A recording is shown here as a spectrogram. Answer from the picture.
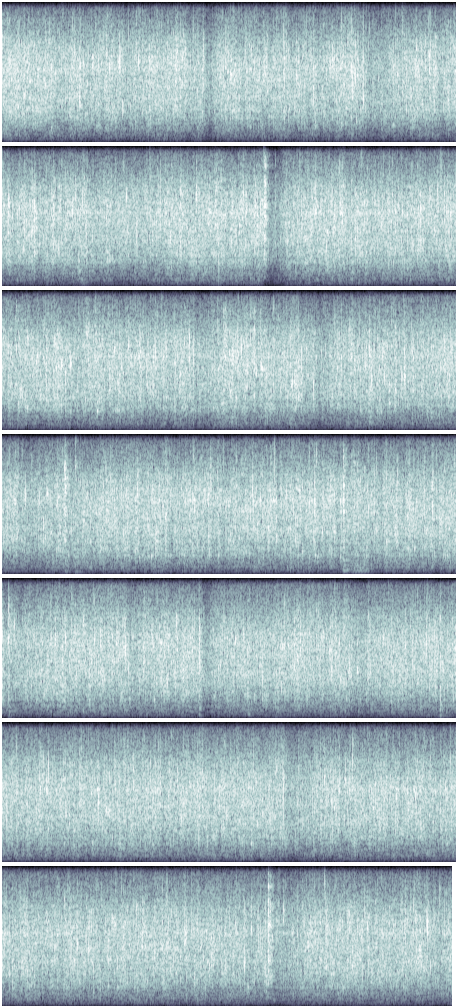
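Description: Chicken wings frying in a pan of hot oil: a steady, dense sizzle, with a couple of brief clicks.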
